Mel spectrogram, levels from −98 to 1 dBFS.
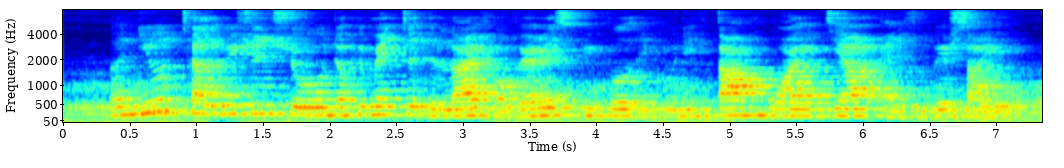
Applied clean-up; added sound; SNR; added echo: none; Breathing; 13 dB; reverberation time 1.1 s.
